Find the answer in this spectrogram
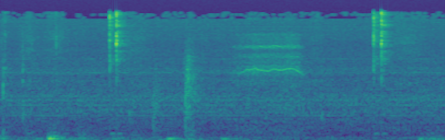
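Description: A few scattered clicks from a computer mouse and keyboard, with a low thump about half a second in.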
